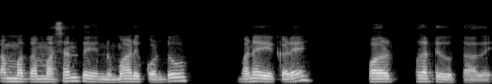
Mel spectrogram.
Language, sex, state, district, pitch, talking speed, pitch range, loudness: Kannada, male, Karnataka, Dharwad, 135 Hz, 85 wpm, 125-145 Hz, -16 LUFS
